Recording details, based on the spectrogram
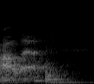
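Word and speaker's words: א: So Aleph, Aleph is silent. I can't make any sound with it.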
